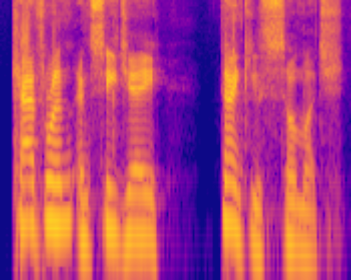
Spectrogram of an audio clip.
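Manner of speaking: ordinary talk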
